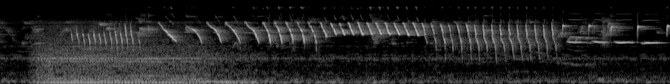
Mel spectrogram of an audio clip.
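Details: Young canary used to stimulate other canaries, starting after a brief rumble of background noise with swooping whistles, then a fast sustained trill and mixed high chatter.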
